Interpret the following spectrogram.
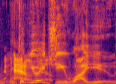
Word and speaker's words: wagyu: you say that wagyu beef wagyu it's a w-a-g-y-u so it's wagyu wagyu yeah we're supposed to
